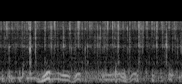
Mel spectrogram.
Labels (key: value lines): label: biophony, cascading saw
recorder: HydroMoth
